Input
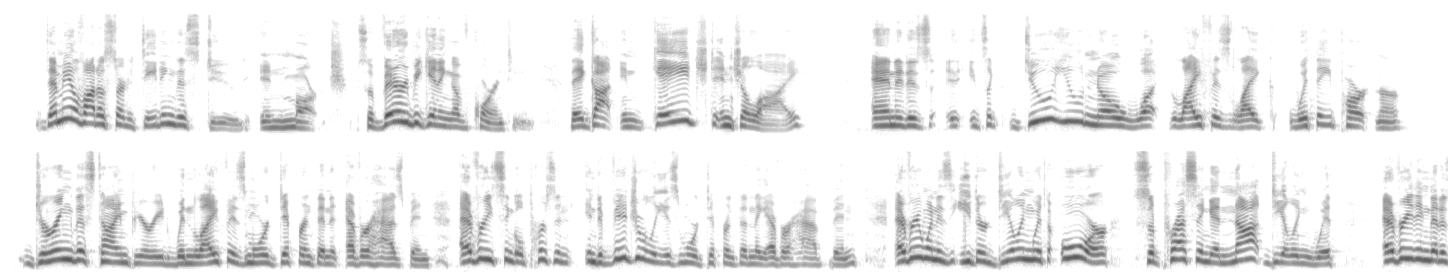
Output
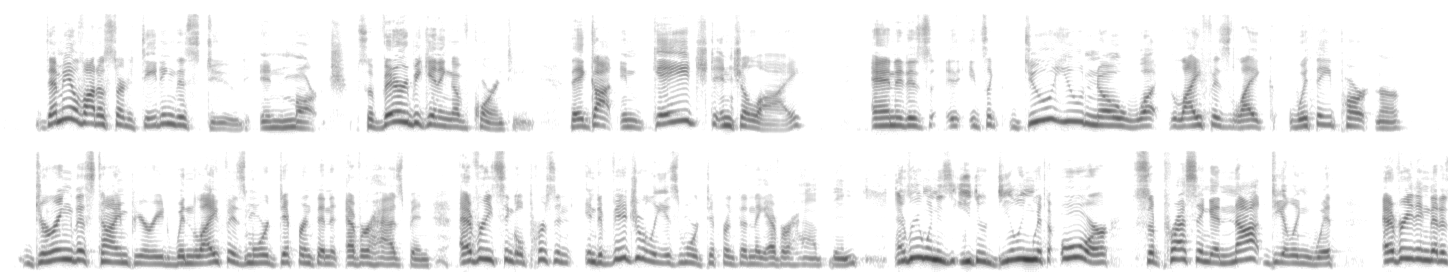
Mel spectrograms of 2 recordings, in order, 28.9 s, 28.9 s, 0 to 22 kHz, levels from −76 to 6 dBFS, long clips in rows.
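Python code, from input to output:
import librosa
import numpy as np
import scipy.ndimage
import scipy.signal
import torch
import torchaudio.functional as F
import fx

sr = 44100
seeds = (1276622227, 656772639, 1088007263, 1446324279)

y = fx.curve_eq(x, sr, hz=(170.0, 290.0, 490.0, 1100.0, 1700.0, 3100.0, 4800.0, 13000.0), db=(0, 10, -11, -3, -22, -15, 13, -7), at=(22.41, 24.8), fade=0.02)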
